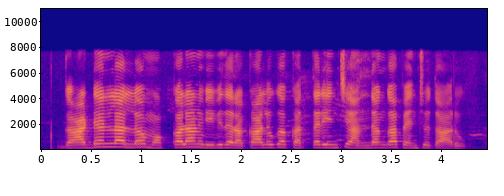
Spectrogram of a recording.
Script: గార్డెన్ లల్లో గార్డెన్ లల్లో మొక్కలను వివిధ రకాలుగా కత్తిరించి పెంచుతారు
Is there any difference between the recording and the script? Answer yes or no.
yes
